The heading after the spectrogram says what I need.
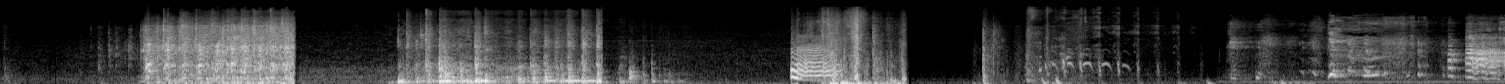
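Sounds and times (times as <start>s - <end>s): people laughing and giggling: 10.3s - 15.0s.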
